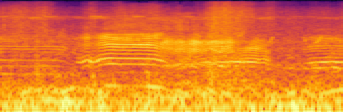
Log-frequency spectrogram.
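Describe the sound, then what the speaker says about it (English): Several sheep bleat close by on a farm, their wavering cries overlapping through a pen of rams, steady and fairly loud. "These are all the boy sheep."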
